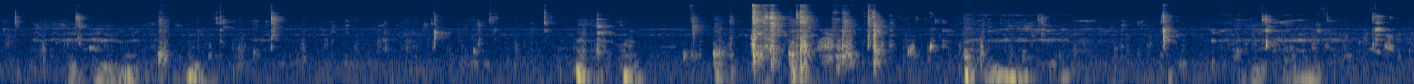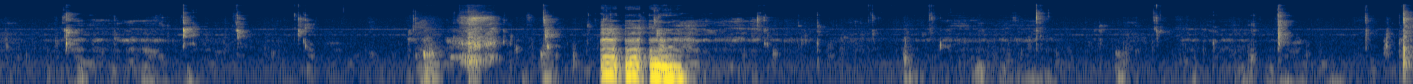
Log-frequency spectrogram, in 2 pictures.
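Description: Close-miked wet chewing and mouth clicks of someone eating chitterlings, soft boiled pork intestines. There is a cluster of louder clicks about eight seconds in, and a short voiced sound about twenty seconds in.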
